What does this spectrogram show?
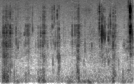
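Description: A crisp crunch of someone biting into a chamoy pickle, followed by a run of wet chewing and crackling bites, with no talking.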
